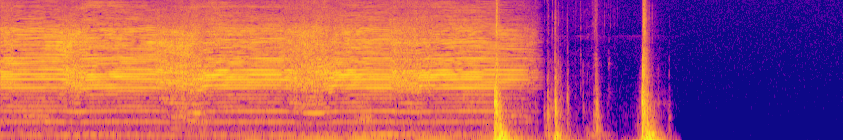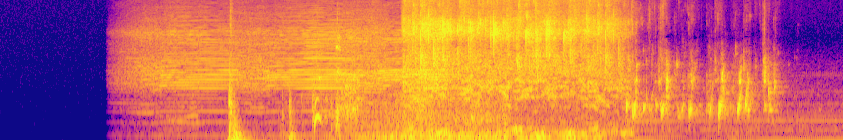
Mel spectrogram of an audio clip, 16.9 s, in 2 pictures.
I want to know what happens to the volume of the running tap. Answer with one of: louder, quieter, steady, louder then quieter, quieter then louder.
quieter.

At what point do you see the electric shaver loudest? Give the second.
12 s.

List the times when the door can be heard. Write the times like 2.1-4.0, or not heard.
4.9-6.7, 10.7-11.8.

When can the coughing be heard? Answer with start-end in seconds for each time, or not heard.
11.6-13.6.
